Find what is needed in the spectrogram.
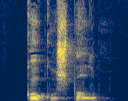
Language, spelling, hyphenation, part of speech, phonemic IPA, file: Dutch, kokospalm, ko‧kos‧palm, noun, /ˈkoː.kɔsˌpɑlm/, Nl-kokospalm.ogg
- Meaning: coconut palm (Cocos nucifera)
